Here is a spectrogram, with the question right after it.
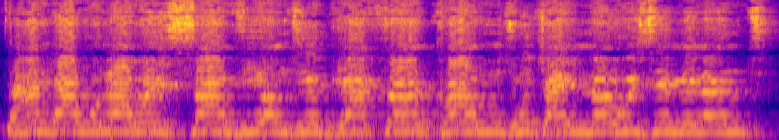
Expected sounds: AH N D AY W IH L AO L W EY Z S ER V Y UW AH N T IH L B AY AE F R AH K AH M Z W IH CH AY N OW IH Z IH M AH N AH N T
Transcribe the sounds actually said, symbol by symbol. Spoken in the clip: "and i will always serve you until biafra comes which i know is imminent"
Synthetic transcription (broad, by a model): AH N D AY W IH L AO L W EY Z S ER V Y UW AH N T IH L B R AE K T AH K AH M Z W IH CH AY N OW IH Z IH M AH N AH N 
